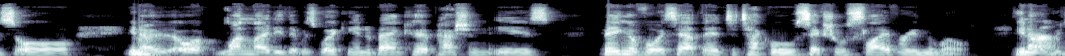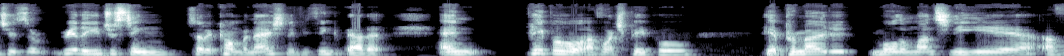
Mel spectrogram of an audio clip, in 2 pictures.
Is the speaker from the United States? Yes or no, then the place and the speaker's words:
no; Australia; moved away as an adult; now in Phuket, Thailand; So I'm Australian. I'm living in Phuket in Thailand. And I left Australia in 1995.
